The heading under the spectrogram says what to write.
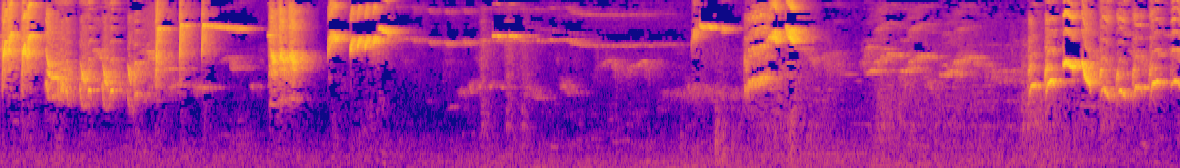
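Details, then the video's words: Orange-headed thrush in loud, continuous song, with buzzy, dense chatter opening, then clear whistled slurs, a long thin note, pauses, and a final burst of sweeping, descending phrases. "Anis merah gacor volume keras"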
